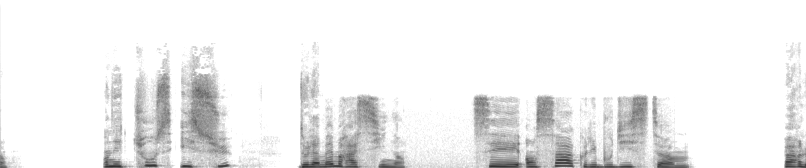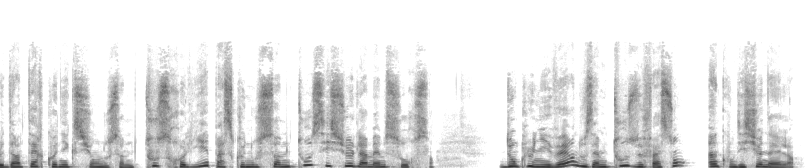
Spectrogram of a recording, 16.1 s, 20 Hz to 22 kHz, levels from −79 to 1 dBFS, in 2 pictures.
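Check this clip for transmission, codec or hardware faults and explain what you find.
One fault stands out: from 3.22 s to 6.74 s, just after "de la", the sound turns duller and narrower, which likely means the input switched to a poorer device. Nothing above 9.2 kHz comes through, a faint new background noise appears well beneath the speech, and the tone changes while loudness stays about the same. The switch is seamless, without a gap. Because the noise and tone change along with the bandwidth, this is a different input device rather than a codec simply narrowing its band.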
